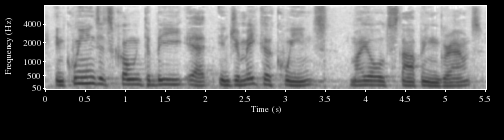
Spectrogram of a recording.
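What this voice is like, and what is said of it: Queens New York accent. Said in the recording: “This is a Queens accent, by the way, not just a New York accent.”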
